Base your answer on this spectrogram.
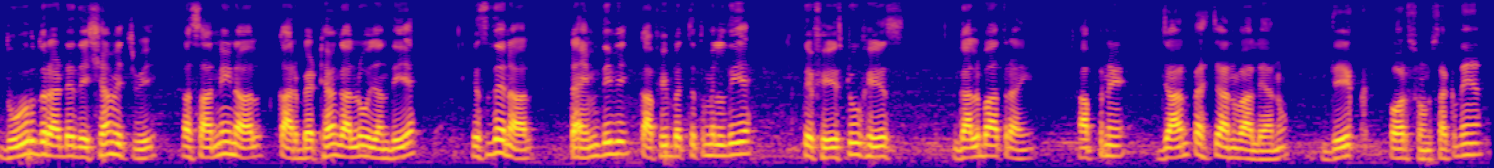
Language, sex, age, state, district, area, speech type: Punjabi, male, 45-60, Punjab, Amritsar, rural, spontaneous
